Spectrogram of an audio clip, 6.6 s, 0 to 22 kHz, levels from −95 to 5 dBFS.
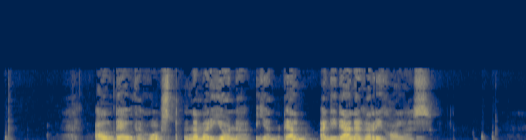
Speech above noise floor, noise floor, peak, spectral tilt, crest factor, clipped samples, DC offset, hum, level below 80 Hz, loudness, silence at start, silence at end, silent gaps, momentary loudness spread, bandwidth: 54 dB; -74 dBFS; -4 dBFS; -5 dB/octave; 18 dB; under 0.1%; under 0.1%; none; -68 dBFS; -21 LUFS; 1.2 s; 1.25 s; none; 13 LU; 11.5 kHz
